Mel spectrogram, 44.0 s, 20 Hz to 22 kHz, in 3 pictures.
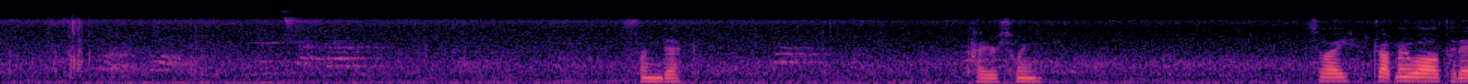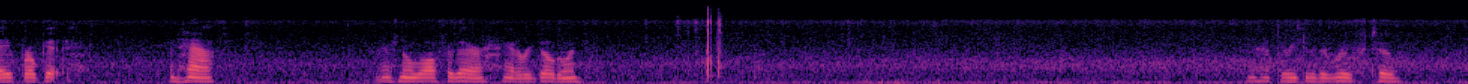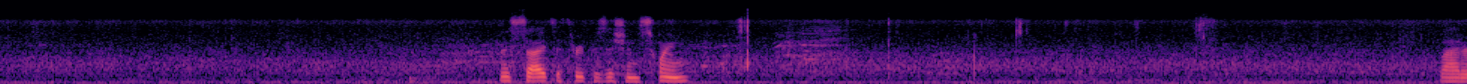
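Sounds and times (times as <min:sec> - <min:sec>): faint outdoor background noise: 0:00.0 - 0:44.0
soft hiss of trees and air: 0:00.0 - 0:44.0.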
